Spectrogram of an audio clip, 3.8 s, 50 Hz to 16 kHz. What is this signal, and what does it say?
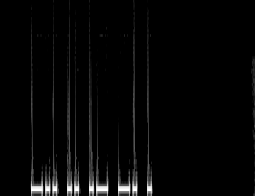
Morse code, heard as a keyed tone, about 22 wpm, 700 Hz. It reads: DIANE
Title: USA Common Names - Max 5 Letters - 22wpm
